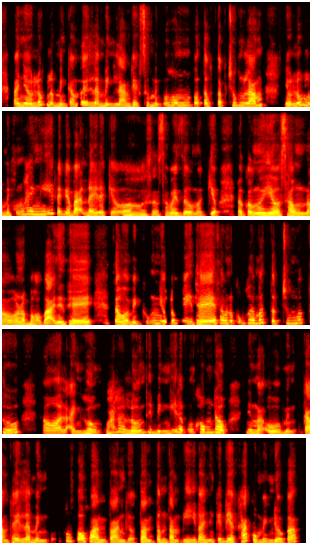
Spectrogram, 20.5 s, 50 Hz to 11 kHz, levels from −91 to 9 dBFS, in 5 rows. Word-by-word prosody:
và 250 - 0
nhiều 235 -1 +3
lúc 305 +9 -1
là 275 - 0
mình 205 -3 -4
cảm 185 - -4
thấy 195 0 +3
là 250 +1 -1
mình 195 -4 -3
làm 180 0 0
việc 190 -1 -4
xong 250 +4 -8
mình 210 -5 -4
cũng 240 - -5
không 270 0 -3
có 270 - +2
tục - - +1
tập 200 - 0
trung 265 -2 -5
lắm. 245 +2 +4 0.3
Nhiều 200 - 0
lúc 260 +9 +2
là 285 - -1
mình 205 -2 -4
cũng 285 - -8
hay 305 0 -1
nghĩ 290 +5 -1
về 285 - +1
cái 215 - 0
bạn 260 -1 +2
đấy 205 +2 +2
là, 240 - +1
kiểu, - - -4
ờ, 205 +1 +1 0.4
sao 230 - -6
bây 205 0 +2
giờ 180 -4 +1
mà, 170 0 -5
kiểu, 175 - 0 0.3
nó 195 - +1
có 180 -1 +2
người 205 +3 +5
yêu 210 -1 +6
xong 205 -3 +1
nó 190 +3 +1
nó 210 - +4
bỏ 225 +1 -1
bạn 185 -1 +6
như 200 +1 +4
thế. 195 0 +4 0.3
Xong 230 -1 +5
rồi 200 - +4
mình 190 -1 -3
cũng 280 +8 -10
nhiều 255 -3 +2
lúc 285 +1 -1
nghĩ 270 -5 -5
thế, 255 +2 +8
xong 300 -2 +1
nó 270 - -2
cũng 270 - -12
hơi 305 -1 +3
mất 335 +3 -2
tập 275 - 0
trung 290 +1 -5
các 320 +1 -5
thứ, 275 +1 0 0.3
nó 240 0 -2
gọi 250 0 +2
là - - -4
ảnh 190 0 -3
hưởng 195 -4 0
quá 235 +4 -4
là 325 0 -3
lớn 220 -1 +1
thì 295 - -5
mình 200 -5 -4
nghĩ 225 - -5
là 295 - +1
cũng 275 0 -11
không 285 -1 0
đâu. 290 -2 +5 0.3
Nhưng 260 -3 -3
mà, 205 - +1
ừ, 195 -2 +1
mình 185 -2 -5
cũng 285 - -40
cảm 195 - +2
thấy 190 -2 -1
là 225 0 0
mình 185 -4 -3
cũng 245 - -25
không 330 -2 -6
có 275 0 +6
hoàn 225 -9 +4
toàn, 180 -3 0
kiểu, 175 - -7
toàn 190 -1 +1
tâm 225 0 -3
tầm 200 -4 -1
ý 195 +2 -5
vào 240 - +1
những 200 +1 -5
cái 255 +1 -4
việc 240 -6 +2
khác 310 +6 +1
của - - 0
mình 190 -1 -7
được 180 -2 -1
á. 245 +5 +3
225 Hz, 320 wpm, -22 LUFS, 195-270 Hz, 0.4 s, thế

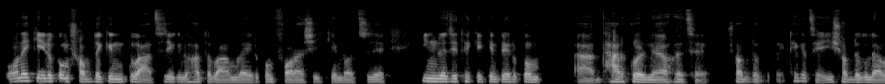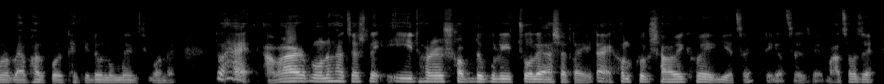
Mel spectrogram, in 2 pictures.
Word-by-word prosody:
অনেক 165 +2 +4
এরকম 145 0 +3
শব্দ 120 +2 0
কিন্তু 120 -2 +1
আছে 100 -1 -5
যেগুলো 110 0 -2
হয়তোবা 110 -2 -1
আমরা 105 0 -2
এরকম 110 +2 -5
ফরাসি 105 -1 0
কিংবা 110 -1 -3
হচ্ছে 100 +2 -8
যে 110 - 0 0.5
ইংরেজি 135 -1 +4
থেকে 135 0 -4
কিন্তু 125 -2 -1
এরকম 115 +1 0 0.5
আ - - +1 0.2
ধার 120 - +4
করে 115 - +6
নেওয়া 105 -1 +1
হয়েছে 115 -3 -3 0.3
শব্দগুলো। 110 -3 -4
ঠিক 155 - -7
আছে? - - -8
এই 115 - -3
শব্দগুলো 115 -2 0
আমরা 110 0 0
ব্যবহার 105 +2 -1
করে 105 -1 -2
থাকি 100 - -10
দৈনন্দিন 105 -1 -2
জীবনে। 90 -2 -11 0.4
তো - - -2
হ্যাঁ - - +3 0.2
আমার 140 +4 +8 0.2
মনে 140 +1 +3
হয়েছে 145 -1 0
আসলে 145 +1 -1 0.3
এই 140 - +3
ধরনের 135 0 +3
শব্দগুলোই 130 0 +2
চলে 125 -1 +6
আসাটাই, - - -2
এটা - - 0
এখন 135 - -2
খুব 135 - +1
স্বাভাবিক 120 0 +2
হয়ে 120 -3 +3
গিয়েছে। 105 -5 -5 0.2
ঠিক - - -11
আছে? - - -12 0.4
মাঝে - - -5
মাঝে 115 -1 -2
115 Hz, 185 wpm, -29 LUFS, 110-135 Hz, 0.5 s, আমার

